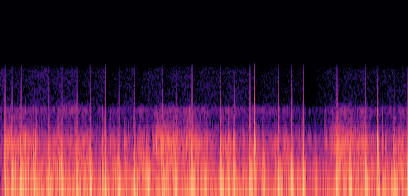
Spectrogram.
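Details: Adult woman with lipoedema, diastolic heart murmur heard through a Littmann stethoscope over the aortic and pulmonic areas: rapid heartbeats with a whooshing murmur and an extra fourth heart sound.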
